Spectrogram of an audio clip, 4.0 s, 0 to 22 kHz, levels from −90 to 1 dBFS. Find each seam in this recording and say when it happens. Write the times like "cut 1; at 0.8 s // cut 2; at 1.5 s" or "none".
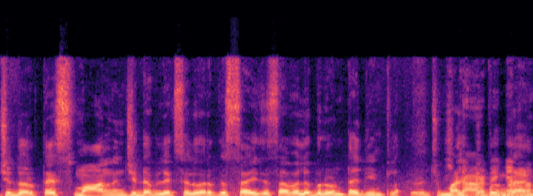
none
